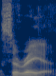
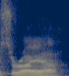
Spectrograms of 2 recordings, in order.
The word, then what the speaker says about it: Saraya: had a feeling I was saying it wrong Siria okay I got that they were calling her Soraya all Wednesday night so on dining they butcher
